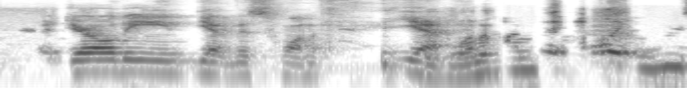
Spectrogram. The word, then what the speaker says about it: Viswanathan: But good luck pronouncing it. Geraldine Viswanathan. Geraldine, yeah, Viswanathan.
